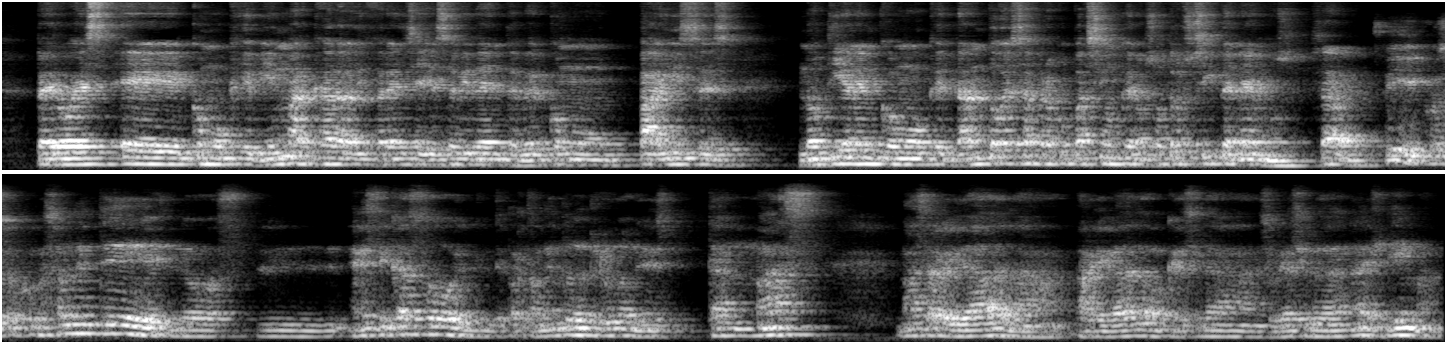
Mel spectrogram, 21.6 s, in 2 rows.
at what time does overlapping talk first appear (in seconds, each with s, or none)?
none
